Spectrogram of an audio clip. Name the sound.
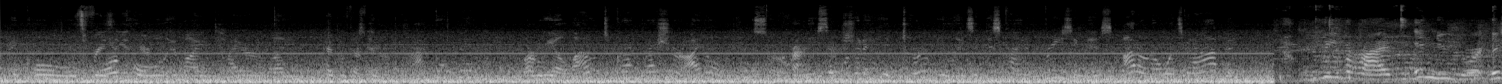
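airplane cabin noise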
